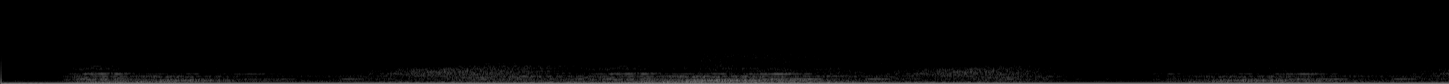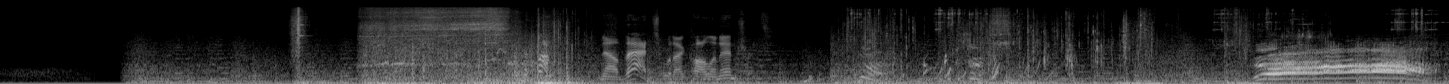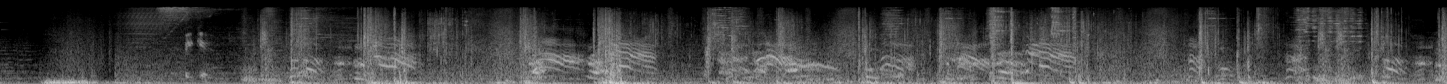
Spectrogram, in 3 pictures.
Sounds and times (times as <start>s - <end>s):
Music: 0.7s - 3.7s, 5.3s - 9.3s, 15.7s - 43.4s.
